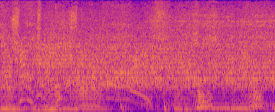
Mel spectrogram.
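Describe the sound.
A loud, dense roar of an arena crowd cheering after Panarin's game-winning goal for the Rangers, with overlapping yells and whoops forming a steady wall of noise throughout, voices rising and falling within the din.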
